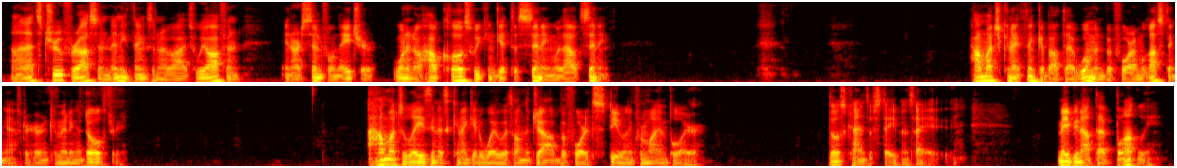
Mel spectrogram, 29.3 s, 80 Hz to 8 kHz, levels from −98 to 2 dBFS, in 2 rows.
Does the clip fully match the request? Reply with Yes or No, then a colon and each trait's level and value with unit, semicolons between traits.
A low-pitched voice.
Yes: very low, 95 Hz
